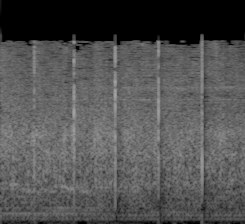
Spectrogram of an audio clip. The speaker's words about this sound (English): Why don't you give him a good hand clap of praise in the house of the Lord tonight?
